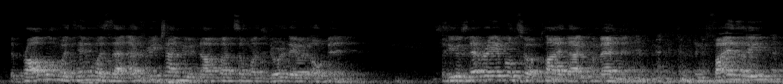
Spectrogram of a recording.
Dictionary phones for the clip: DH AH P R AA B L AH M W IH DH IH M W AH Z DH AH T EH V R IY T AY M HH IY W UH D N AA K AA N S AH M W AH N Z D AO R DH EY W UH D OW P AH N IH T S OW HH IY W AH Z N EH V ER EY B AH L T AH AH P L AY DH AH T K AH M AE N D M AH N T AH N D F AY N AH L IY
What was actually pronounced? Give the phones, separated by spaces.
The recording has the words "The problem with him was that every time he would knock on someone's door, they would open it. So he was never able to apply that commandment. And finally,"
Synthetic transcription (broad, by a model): DH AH P R AA B L AH M W IH DH IH M W AH Z DH AH T EH V R IY T AY M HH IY W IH D N AA K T N S AH M W AH N Z D AO R DH EY W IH D OW P AH N IH T S OW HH IY W AH Z N EH V ER EY B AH L T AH AH P L AY DH AH T K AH M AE N M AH N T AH N F AY N L IY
